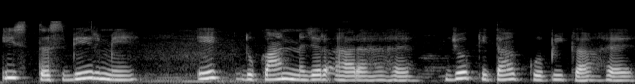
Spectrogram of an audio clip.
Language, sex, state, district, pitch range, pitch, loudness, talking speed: Hindi, female, Jharkhand, Garhwa, 195-245 Hz, 220 Hz, -15 LUFS, 130 wpm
